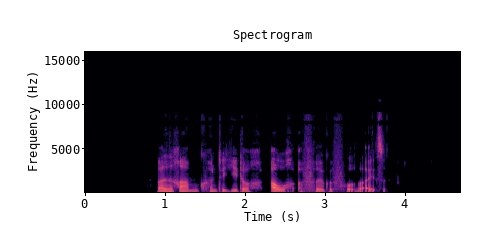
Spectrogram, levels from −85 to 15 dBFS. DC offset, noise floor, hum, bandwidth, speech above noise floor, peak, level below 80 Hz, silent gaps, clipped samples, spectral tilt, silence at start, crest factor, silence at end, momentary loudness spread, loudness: under 0.1%; under -90 dBFS; none; 9.6 kHz; over 64 dB; -4 dBFS; -60 dBFS; none; under 0.1%; -6 dB/octave; 0.9 s; 24 dB; 0.95 s; 11 LU; -27 LUFS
